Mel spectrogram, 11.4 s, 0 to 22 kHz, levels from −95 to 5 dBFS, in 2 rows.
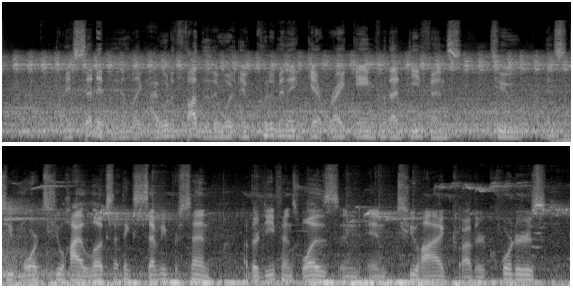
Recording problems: animal sounds; very loud; throughout; 1 dB above the speech
murmuring crowd; faint; throughout; 20 dB below the speech

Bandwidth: 13.5 kHz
